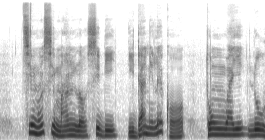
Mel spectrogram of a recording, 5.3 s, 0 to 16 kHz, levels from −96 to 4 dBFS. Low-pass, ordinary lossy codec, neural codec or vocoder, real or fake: 14.4 kHz; none; codec, 44.1 kHz, 7.8 kbps, Pupu-Codec; fake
